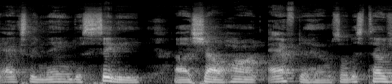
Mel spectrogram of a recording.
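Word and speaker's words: Sahagún: by Bernardo D San they uh pronounce it shaan you know kind of like lasagna you got that g that makes a different sound but shaan a uh Franciscan monk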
